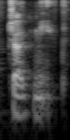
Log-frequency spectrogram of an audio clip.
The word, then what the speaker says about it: Jagmeet: So if you can say Saskatchewan, you can pronounce Jagmeet.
